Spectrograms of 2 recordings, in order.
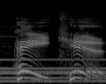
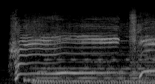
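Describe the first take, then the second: First: It is read flatly, without emotion. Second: It is shouted with emotion, like Binky.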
